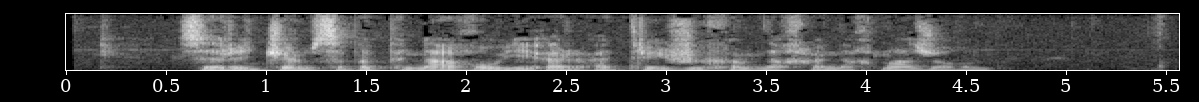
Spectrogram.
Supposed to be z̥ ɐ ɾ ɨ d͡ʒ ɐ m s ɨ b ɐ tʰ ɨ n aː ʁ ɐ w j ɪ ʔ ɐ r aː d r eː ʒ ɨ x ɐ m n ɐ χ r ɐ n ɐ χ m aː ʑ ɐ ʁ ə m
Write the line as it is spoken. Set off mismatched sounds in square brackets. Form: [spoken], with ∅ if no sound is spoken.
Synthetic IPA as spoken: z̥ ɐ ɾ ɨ d͡ʒ ɐ m s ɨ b ɐ [pʰ] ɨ n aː ʁ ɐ w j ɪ ʔ ɐ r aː d r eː ʒ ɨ x ɐ m n ɐ χ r ɐ n ɐ χ m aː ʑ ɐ ʁ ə m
